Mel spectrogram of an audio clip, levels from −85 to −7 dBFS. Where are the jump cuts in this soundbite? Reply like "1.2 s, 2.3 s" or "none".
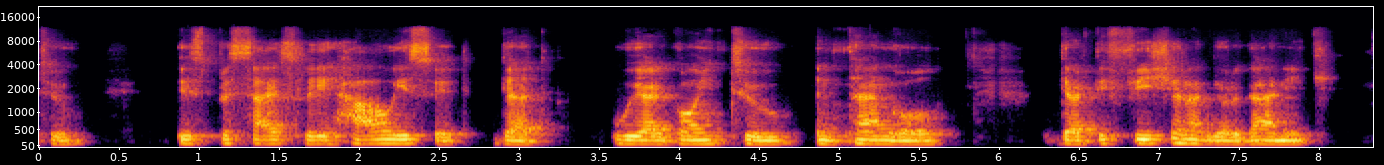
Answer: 2.7 s, 4.7 s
